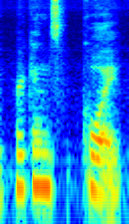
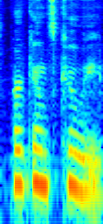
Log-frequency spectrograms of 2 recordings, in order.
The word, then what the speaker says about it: Perkins Coie: Anyone who watches this, the law firm he just named, Perkins Coie, everybody says it wrong. They say Perkins Coie. It's Perkins Coie, like gooey.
